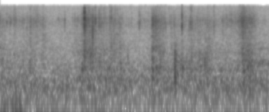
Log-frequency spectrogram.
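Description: Faint, irregular ticks and rustles, about half a dozen over two seconds, from a person moving about while holding the camera.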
